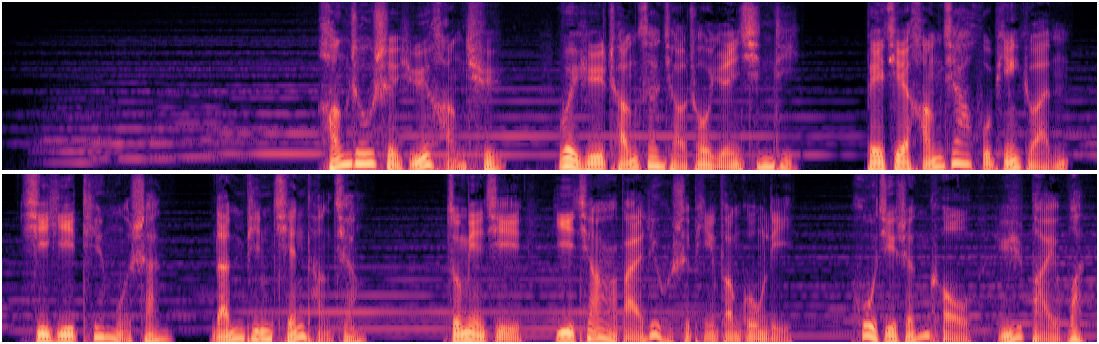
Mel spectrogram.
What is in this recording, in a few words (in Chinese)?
学校宣传, 温暖; 余杭区社区学院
